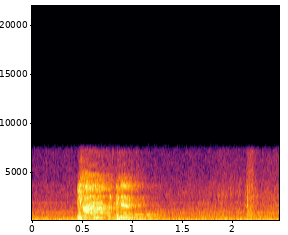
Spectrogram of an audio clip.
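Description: A short cough about half a second in.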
